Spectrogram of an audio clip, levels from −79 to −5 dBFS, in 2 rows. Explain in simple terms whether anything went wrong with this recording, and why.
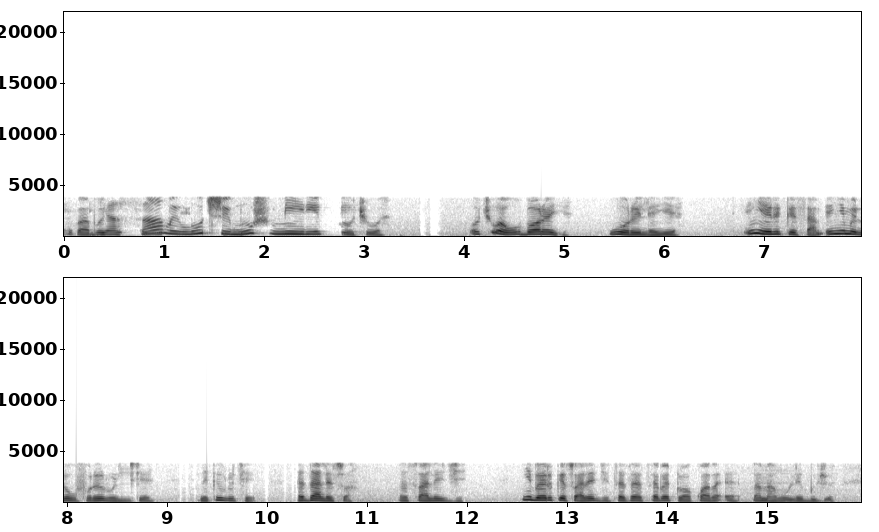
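Several things went wrong in this speech recording.

Echo leak: A faint, delayed copy of the speech, trailing by about 0.19 s, appears at 0.0 s, 2.77 to 2.97 s and 15.11 to 15.19 s. It is likely leftover loudspeaker sound the echo canceller missed.

Speech suppressed in double talk: From 0.48 to 1.82 s and 2.41 to 2.82 s, the speech sinks almost to silence in pieces. This is likely the echo canceller muting the talker while the other side spoke.

Dropped buffer (overrun): Brief skips occur at 4.77 s, 8.09 s and 9.39 s. Each likely marks a few milliseconds of audio lost when the program fell behind.

Repeated packet loss (robotic sound): From 8.49 to 10.32 s, the speech turns choppy with pieces missing. Fifteen gaps, the longest 86 ms, were patched by stretching the previous sound.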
